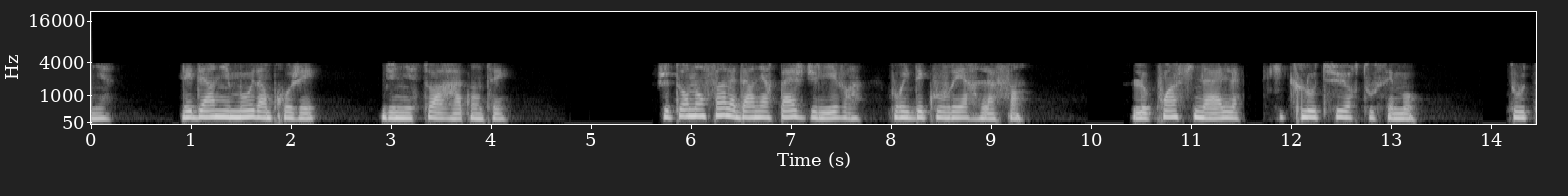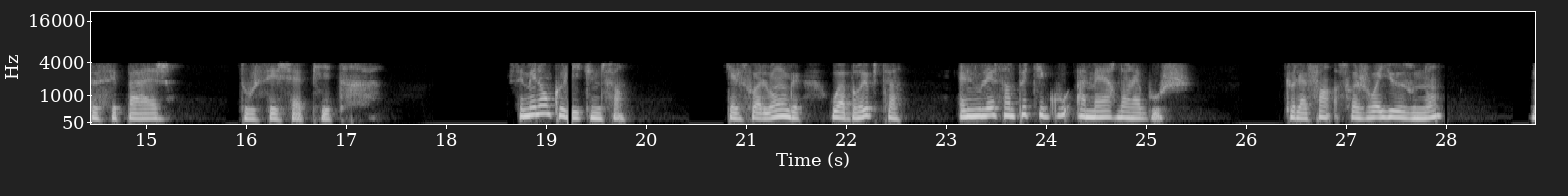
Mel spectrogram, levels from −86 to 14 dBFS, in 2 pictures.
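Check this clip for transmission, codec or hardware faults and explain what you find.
Two brief dropouts are audible, both from packet loss filled with silence. At 19.21 s, just before "une fin", a 50 ms hole appears, and at 27.98 s, after "fin soit joyeuse ou", a 30 ms hole. Lost packets, which these lengths suggest were 10 ms each, were replaced with digital silence, so each gap starts and stops abruptly. The telephone-band G.711 sound itself carries through unchanged around these holes.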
